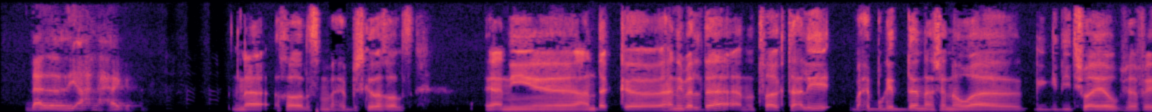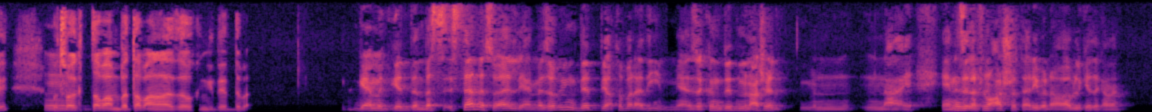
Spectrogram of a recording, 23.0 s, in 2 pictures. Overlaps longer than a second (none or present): none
